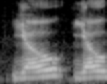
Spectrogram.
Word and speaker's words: Ukiah: This is Daryl in Ukiah, California, pronounced Ukiah. Or Ukiah. What are you saying? Where's the name? Yo-Kia. He spells it out for us. Yokia. Well, he pronounces it, but somehow you got to realize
